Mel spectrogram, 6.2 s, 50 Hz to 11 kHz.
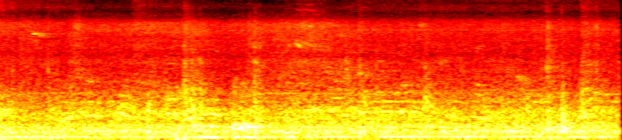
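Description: Multivac R230 thermoforming packaging machine running, a steady low mechanical hum with scattered light clicks and clatter.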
